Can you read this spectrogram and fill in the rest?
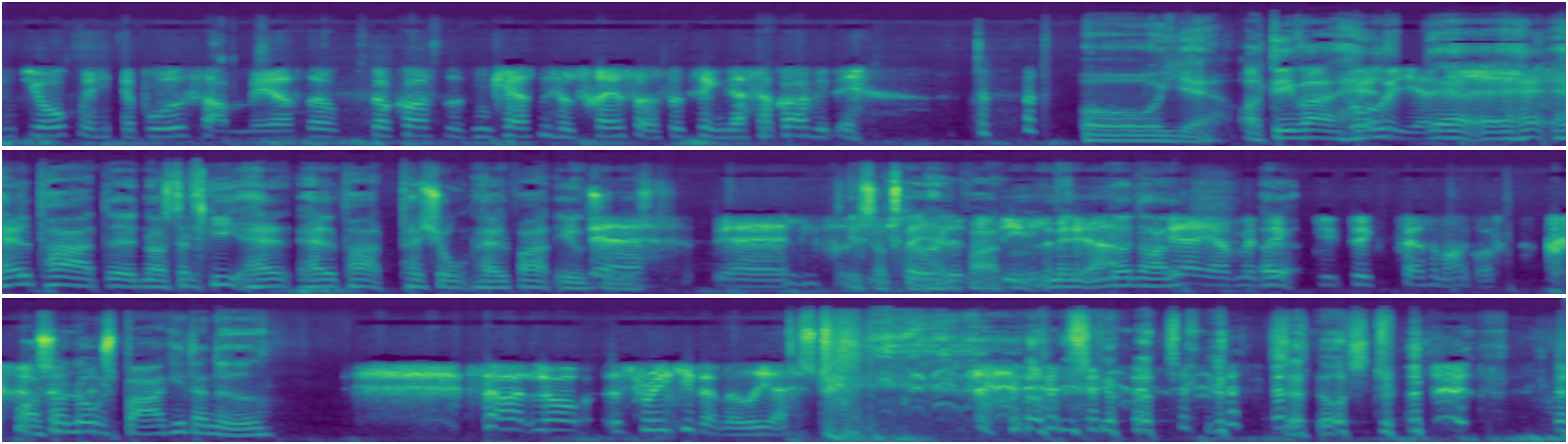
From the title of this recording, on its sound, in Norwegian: Live fra bisonfarmen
